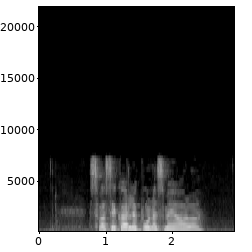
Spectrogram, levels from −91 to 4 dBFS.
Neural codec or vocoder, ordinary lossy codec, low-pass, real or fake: codec, 16 kHz, 16 kbps, FreqCodec, larger model; none; 7.2 kHz; fake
